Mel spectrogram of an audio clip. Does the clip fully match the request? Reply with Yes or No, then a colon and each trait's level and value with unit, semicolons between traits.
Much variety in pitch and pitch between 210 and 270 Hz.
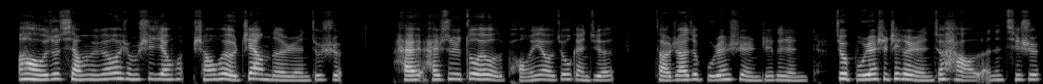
No: average, 2.9 semitones; high, 220 Hz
